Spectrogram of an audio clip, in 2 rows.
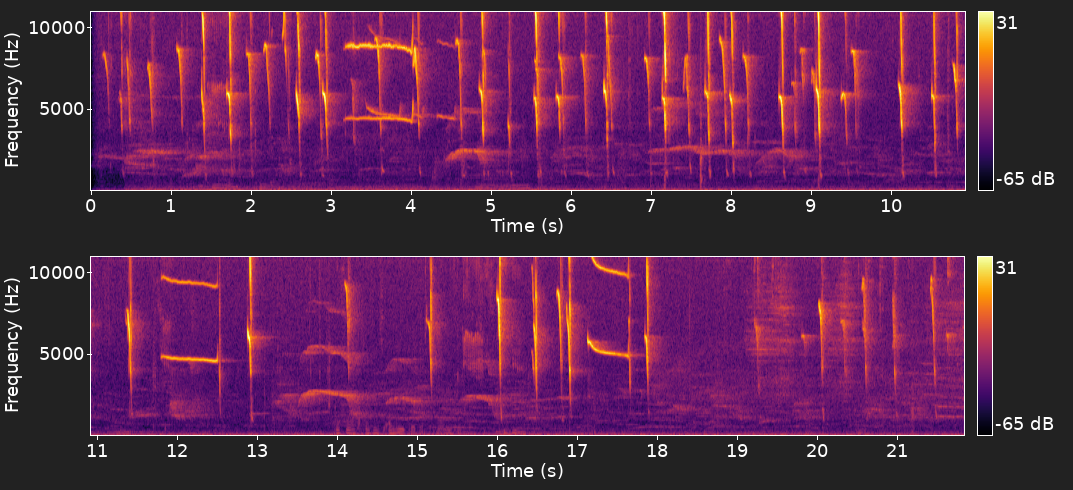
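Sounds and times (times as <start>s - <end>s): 
golden lion tamarin and silvery marmoset calling: 0.2s - 21.8s.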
